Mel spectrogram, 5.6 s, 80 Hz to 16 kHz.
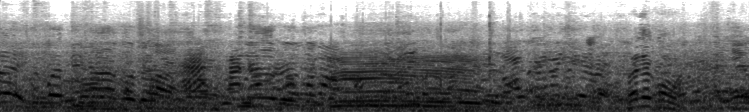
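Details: Crowded Ambari Haat cattle market, Dinajpur, Bangladesh, 22 April 2024, with Friesian and crossbred bull calves: overlapping lowing moos, one long steady call between two and three seconds, amid chatter and bargaining voices.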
